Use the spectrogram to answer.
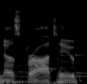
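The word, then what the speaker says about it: NOS4A2: 4 A2 it was spelled like a license plate it's NOS the number four a and the number two as you can imagine nosprato and the coolest part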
